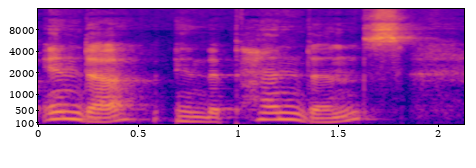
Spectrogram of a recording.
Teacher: It really doesn't matter too much on this syllable if I do a schwa or an I sound. In the word in, we're going to definitely use the I sound, because if I used a schwa, it would sound like undependence, which is a different, it's not a real word, but it would be a different word.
